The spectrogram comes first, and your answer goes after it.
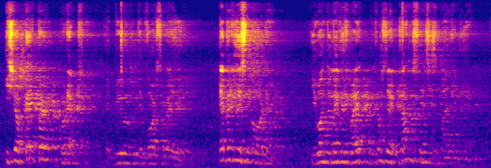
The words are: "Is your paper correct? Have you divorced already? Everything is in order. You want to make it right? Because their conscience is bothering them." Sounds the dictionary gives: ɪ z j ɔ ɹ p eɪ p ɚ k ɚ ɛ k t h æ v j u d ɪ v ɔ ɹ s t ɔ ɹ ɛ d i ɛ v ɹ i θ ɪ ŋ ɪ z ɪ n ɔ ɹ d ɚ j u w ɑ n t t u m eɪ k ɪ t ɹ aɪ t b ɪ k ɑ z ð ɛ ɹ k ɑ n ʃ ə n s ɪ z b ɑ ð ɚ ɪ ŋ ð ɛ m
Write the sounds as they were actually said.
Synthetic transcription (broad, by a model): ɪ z j ɔ ɹ p eɪ p ɚ k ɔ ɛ k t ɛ b j u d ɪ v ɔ ɹ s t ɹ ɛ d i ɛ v ɹ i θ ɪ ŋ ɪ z ɪ n ɔ ɹ d ɚ j u w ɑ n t t u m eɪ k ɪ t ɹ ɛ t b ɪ k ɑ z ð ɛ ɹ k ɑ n s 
